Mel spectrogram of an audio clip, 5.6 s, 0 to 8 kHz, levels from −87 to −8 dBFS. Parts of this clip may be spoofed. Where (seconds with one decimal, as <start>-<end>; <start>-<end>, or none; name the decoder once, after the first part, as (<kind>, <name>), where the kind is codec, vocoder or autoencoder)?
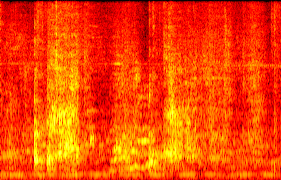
none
